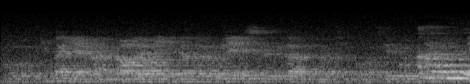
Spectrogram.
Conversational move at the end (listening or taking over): taking over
